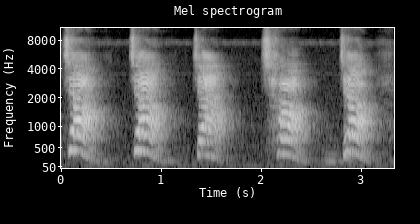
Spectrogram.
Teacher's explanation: तो आपकी जीभ जो है वो ताल को स्पर्श कर रही है। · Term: तालव्य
